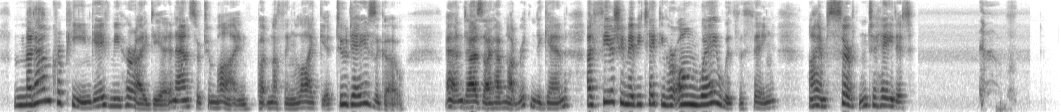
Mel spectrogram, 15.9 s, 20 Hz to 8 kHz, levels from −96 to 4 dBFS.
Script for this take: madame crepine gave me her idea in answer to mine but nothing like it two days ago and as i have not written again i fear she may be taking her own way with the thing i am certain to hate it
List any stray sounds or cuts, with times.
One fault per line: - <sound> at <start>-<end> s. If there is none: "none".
- throat clearing at 14.7-15.3 s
